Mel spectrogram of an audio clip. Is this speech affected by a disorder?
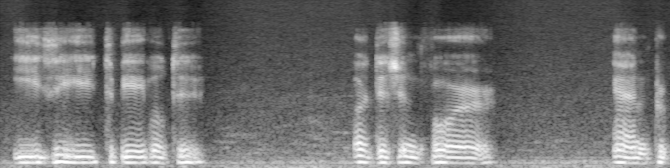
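Yes: Parkinson's disease; early-onset form; over 5 years since diagnosis, dystonia with leg cramps.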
